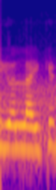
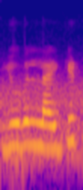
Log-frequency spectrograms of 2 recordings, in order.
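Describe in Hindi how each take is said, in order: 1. 'You' और 'will' मिलकर एक सिलेबल बन जाते हैं। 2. 'You' और 'will' अलग-अलग शब्दों की तरह बोले जाते हैं।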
